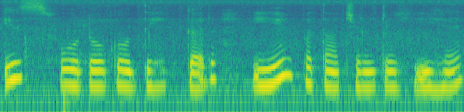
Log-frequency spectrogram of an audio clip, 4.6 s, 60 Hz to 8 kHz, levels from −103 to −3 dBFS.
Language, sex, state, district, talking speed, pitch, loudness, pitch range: Hindi, female, Odisha, Malkangiri, 115 wpm, 185 Hz, -15 LUFS, 180-210 Hz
